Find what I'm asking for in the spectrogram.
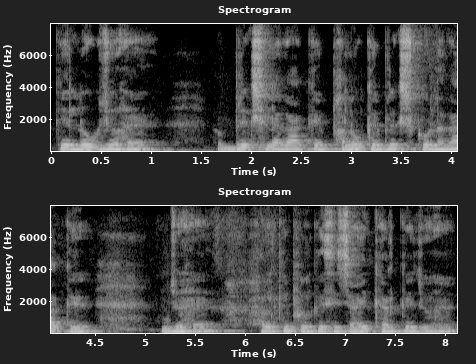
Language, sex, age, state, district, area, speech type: Hindi, male, 45-60, Uttar Pradesh, Chandauli, urban, spontaneous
